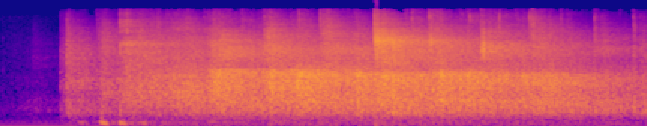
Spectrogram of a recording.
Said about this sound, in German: Dazu dürfen Sie beide Hände in die Höhe halten und wenn Ihnen das gefallen hat, dürfen Sie auch gerne klatschen, das ist erlaubt.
